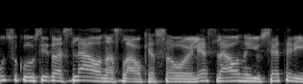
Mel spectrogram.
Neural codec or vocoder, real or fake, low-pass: none; real; 5.4 kHz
